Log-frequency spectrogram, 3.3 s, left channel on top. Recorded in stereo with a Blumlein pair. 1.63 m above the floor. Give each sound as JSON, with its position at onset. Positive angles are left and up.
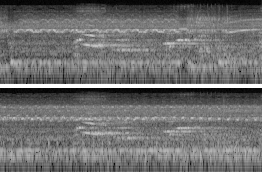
{"t": 0.9, "sound": "a squeak", "azimuth_deg": 10, "distance_m": 3.5}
